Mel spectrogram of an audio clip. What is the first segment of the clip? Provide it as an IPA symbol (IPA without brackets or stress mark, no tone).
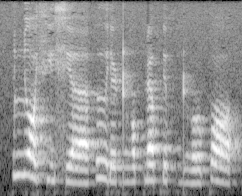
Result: ʎ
